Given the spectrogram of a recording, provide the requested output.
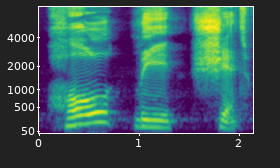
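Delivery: each word drawn out very slowly; acted astonishment, stretched right out; stunned disbelief. Brother hearing the babysitter secret, mock stunned disbelief.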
